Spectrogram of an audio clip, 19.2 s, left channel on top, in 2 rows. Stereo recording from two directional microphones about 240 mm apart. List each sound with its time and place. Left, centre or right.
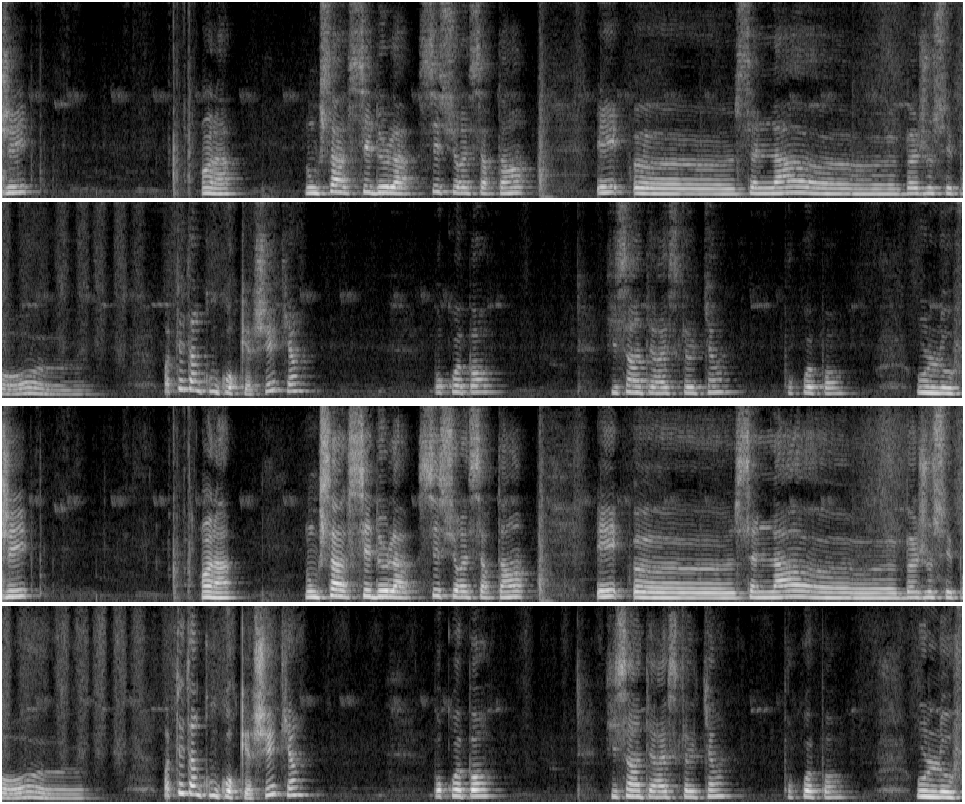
0.0 s speech: right
2.0 s speech: right
11.2 s speech: right
13.9 s speech: right
15.6 s speech: right
18.4 s a sound: right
